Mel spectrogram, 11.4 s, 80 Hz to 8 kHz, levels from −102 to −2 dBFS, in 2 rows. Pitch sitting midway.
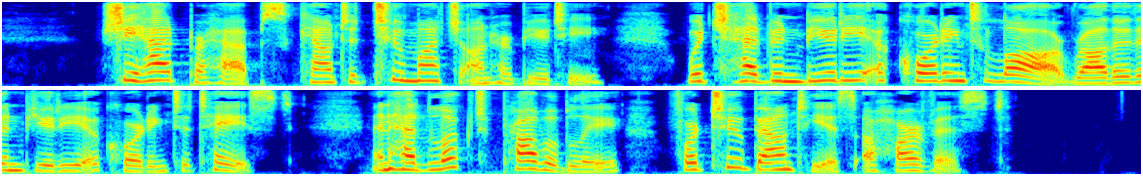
No: high, 240 Hz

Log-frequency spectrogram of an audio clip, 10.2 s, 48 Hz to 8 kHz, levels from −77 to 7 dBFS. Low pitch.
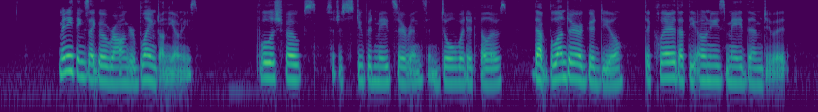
No: high, 205 Hz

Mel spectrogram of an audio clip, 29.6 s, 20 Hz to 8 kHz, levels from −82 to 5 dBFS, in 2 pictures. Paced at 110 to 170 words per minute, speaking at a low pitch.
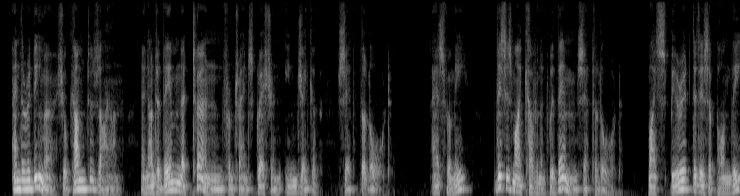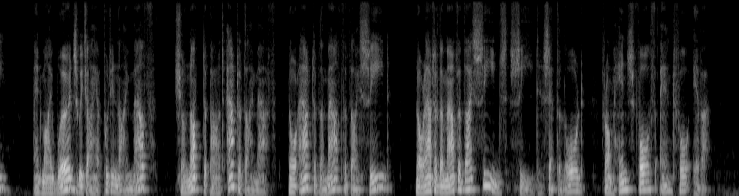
Yes: average, 165 wpm; low, 105 Hz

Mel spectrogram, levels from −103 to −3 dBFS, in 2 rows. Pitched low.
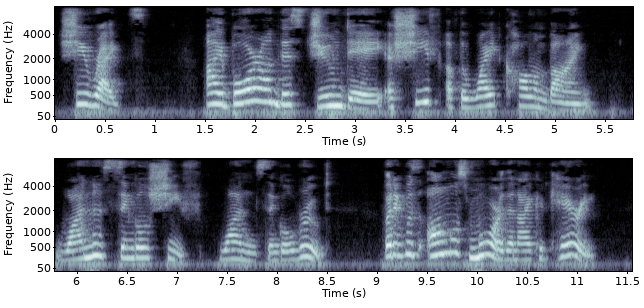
No: high, 240 Hz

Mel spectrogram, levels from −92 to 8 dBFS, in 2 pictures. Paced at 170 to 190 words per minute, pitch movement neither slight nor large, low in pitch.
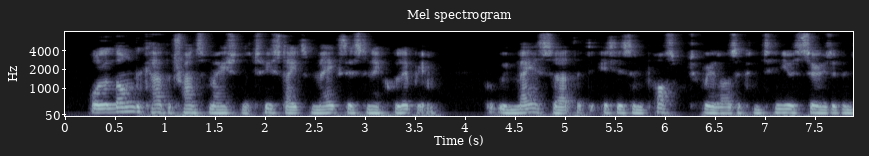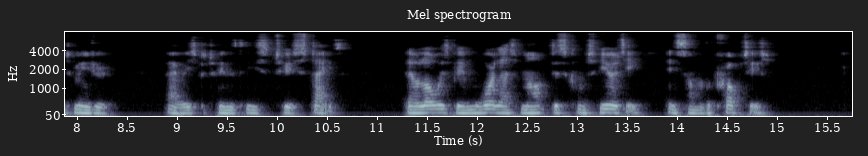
No: average, 180 wpm; narrow, 1.6 semitones; low, 120 Hz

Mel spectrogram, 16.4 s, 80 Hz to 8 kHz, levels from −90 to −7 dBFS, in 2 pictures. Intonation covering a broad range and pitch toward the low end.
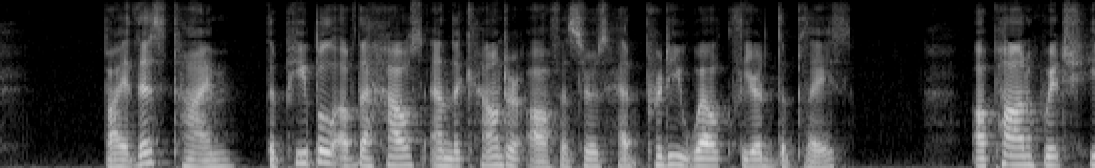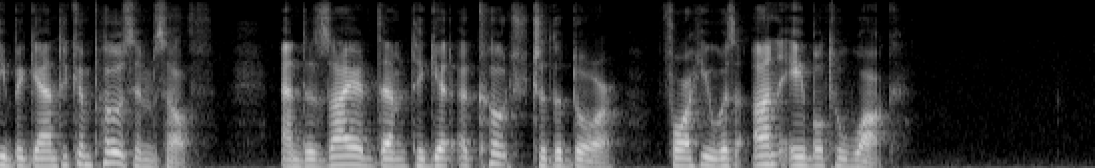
No: average, 3.2 semitones; low, 130 Hz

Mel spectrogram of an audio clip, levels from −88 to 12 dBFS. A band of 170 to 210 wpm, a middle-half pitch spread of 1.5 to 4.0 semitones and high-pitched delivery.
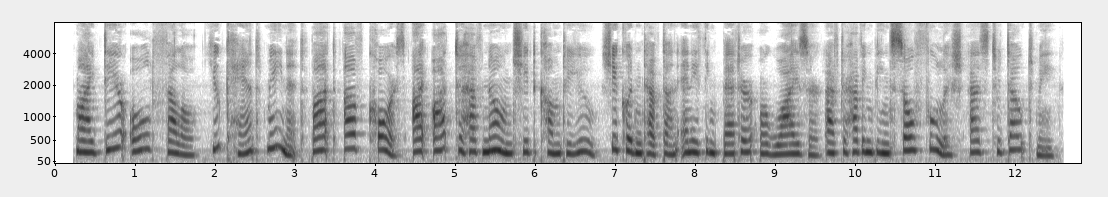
No: average, 180 wpm; average, 4.4 semitones; high, 240 Hz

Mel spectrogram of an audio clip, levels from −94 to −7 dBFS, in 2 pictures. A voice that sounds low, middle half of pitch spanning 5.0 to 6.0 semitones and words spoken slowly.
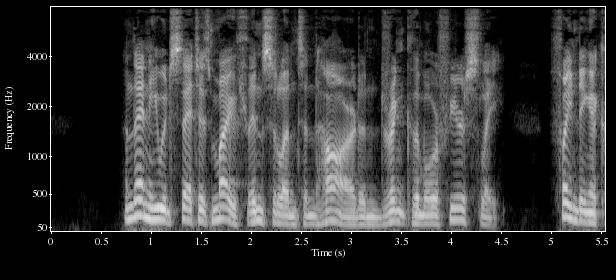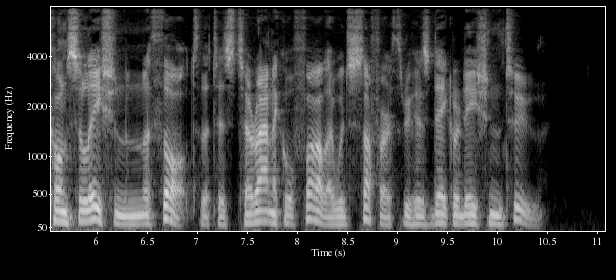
No: low, 115 Hz; wide, 5.6 semitones; average, 170 wpm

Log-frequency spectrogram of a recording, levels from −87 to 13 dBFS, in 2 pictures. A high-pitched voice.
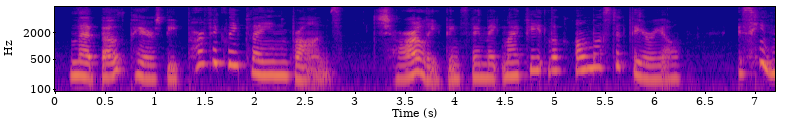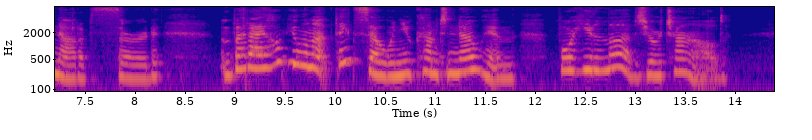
Yes: high, 220 Hz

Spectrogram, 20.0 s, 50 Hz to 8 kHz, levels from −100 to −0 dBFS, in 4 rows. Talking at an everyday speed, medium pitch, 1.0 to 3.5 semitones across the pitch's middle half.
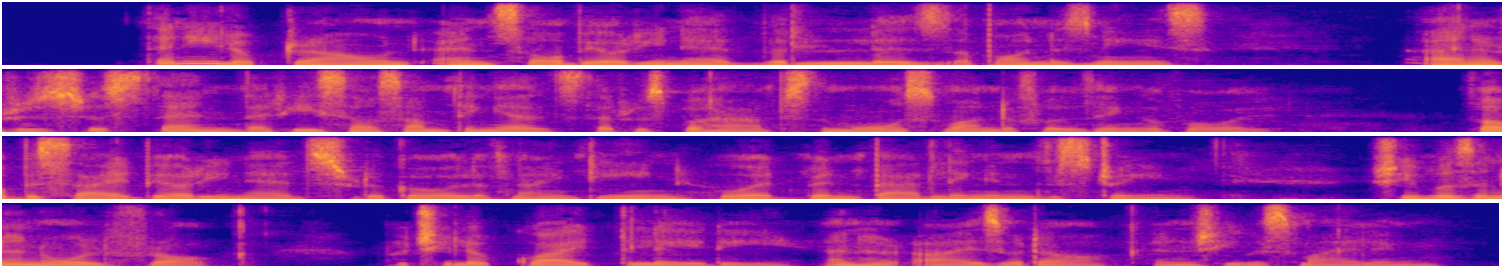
No: fast, 210 wpm; medium, 180 Hz; average, 3.1 semitones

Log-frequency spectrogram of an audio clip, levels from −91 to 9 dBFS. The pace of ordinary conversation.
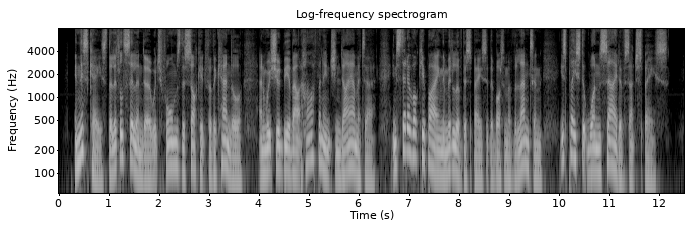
No: fast, 215 wpm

